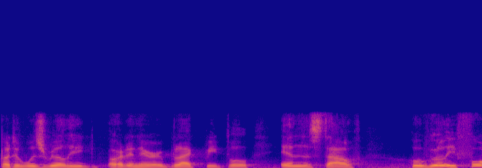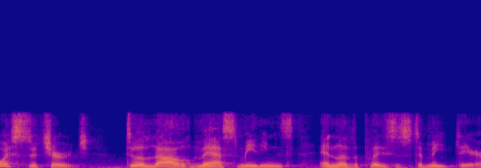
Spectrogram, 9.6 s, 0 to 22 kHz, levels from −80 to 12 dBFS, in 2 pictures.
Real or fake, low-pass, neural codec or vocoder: fake; 7.2 kHz; codec, 16 kHz in and 24 kHz out, 0.8 kbps, FocalCodec, streaming, 65536 codes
